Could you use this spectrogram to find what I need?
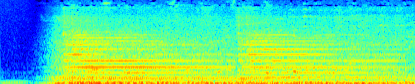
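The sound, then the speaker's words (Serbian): Cathedral church bells toll to mark the arrival of a procession bearing the remains of royal family members. After a brief quiet moment the ringing starts loud and stays dense and sustained, with overlapping metallic tones that never stop. “Zvona Saborne crkve označila su dolazak kolone sa zemnim ostacima članova kraljevske porodice.”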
